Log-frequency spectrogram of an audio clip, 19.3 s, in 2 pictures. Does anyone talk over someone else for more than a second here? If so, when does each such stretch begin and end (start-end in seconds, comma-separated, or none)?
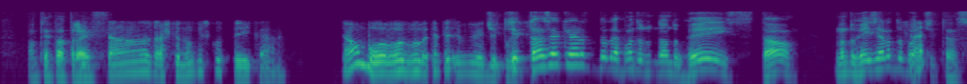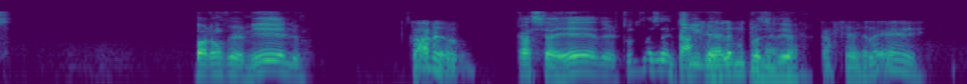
16.4-17.6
